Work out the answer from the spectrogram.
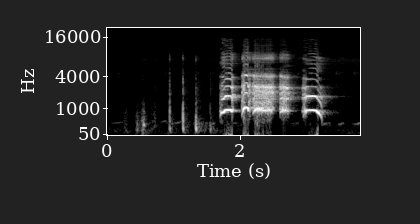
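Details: Red junglefowl crowing during decoy trapping. A territorial resident male is said to approach quietly. Several soft, low clucks come first, then a loud, harsh crow in four rough bursts, ending in a drawn-out, falling final note.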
